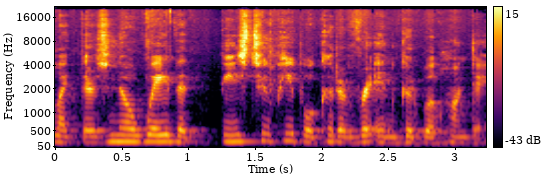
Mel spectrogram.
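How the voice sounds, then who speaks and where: A woman with a New York accent, a bright, sharp tone and a fairly low pitch. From New York, the Bronx. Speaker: actor and filmmaker. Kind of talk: interview. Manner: casual, chatty.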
